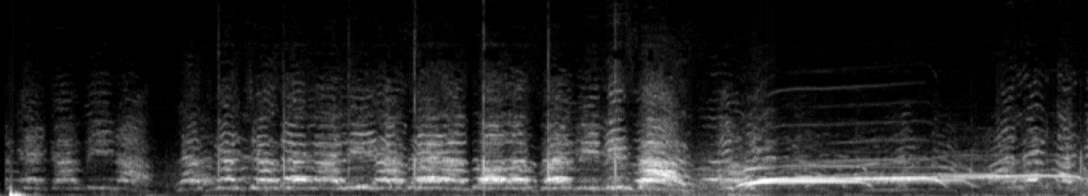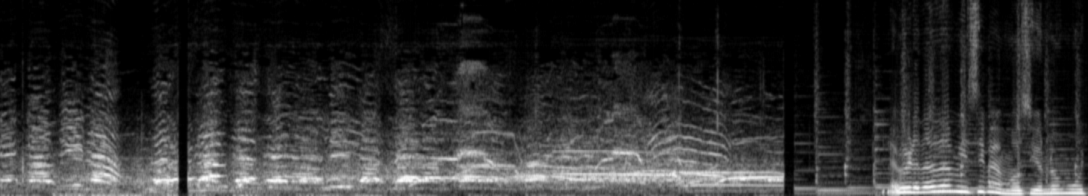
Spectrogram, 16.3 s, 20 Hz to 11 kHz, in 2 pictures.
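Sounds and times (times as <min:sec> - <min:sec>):
large crowd of women football fans chanting in unison in a stadium: 0:00.0 - 0:05.9, 0:07.4 - 0:12.7
football fans cheering and whooping: 0:05.3 - 0:08.4, 0:11.0 - 0:14.1
speech: 0:15.0 - 0:16.3.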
